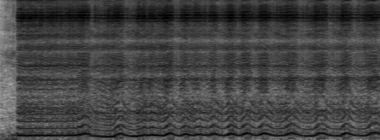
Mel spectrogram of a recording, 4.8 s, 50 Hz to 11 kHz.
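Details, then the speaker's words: Team Losi XXX-NT nitro RC engine from about 2002, previously seized with gummed fuel and corrosion: starter whirs with even rise and fall about three times a second; strong, healthy compression. "you hear that that's a good sound that's what you want to hear"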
